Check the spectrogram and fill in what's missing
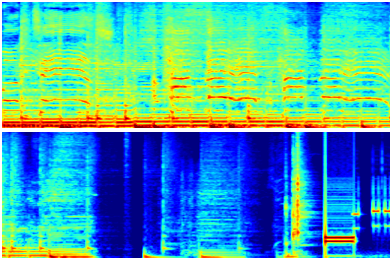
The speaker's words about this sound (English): Phone's ringing, dude.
